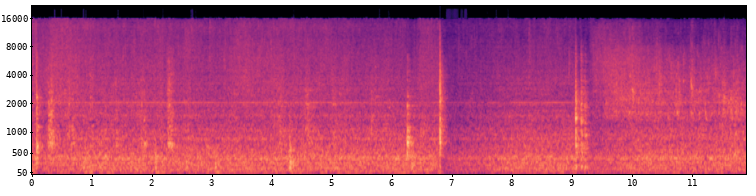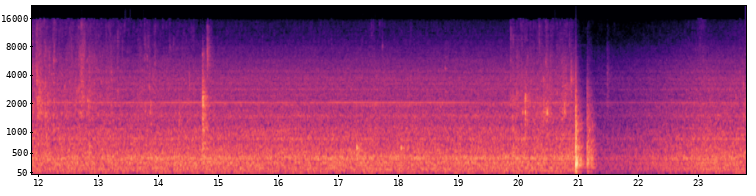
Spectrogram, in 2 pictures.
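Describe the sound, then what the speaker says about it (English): Cornstarch is stirred into gravy in a pan over a steady sizzle, with utensil scrapes and occasional knocks against the pan and a quieter stretch near the end. "you can sure to take the cornstarch or the flour and just dump it in here and stir it"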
